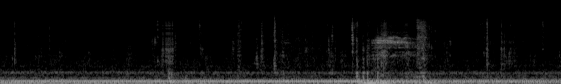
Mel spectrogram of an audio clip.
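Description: Car engine idling, heard from inside the cabin as a steady low hum, just after being started. Light clicks and small handling noises from the food boxes come over it, with a brief rustle about four seconds in.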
